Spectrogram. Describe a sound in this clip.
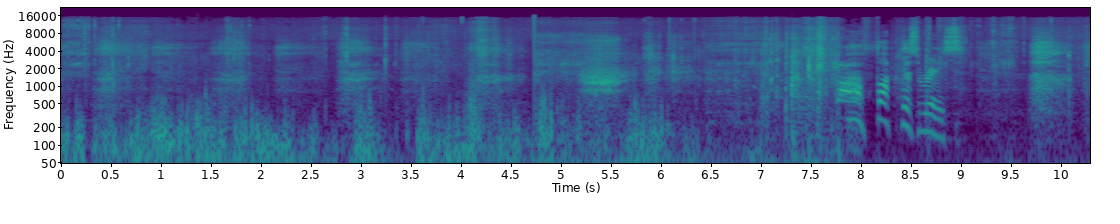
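A bike frame rattles and clanks over bumps.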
